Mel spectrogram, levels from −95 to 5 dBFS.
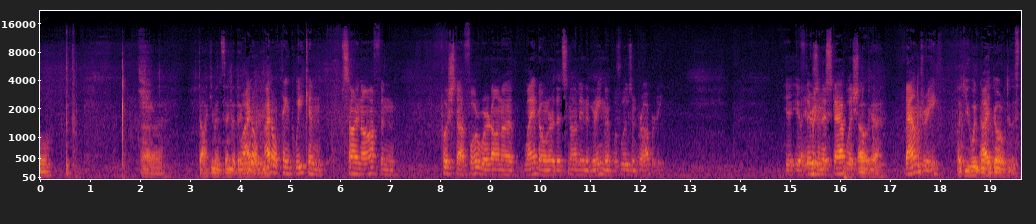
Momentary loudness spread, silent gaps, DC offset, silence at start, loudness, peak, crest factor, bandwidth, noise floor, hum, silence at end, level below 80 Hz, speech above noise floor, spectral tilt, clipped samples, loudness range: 18 LU; none; under 0.1%; 0 s; -29 LUFS; -2 dBFS; 28 dB; 16 kHz; -53 dBFS; none; 0 s; -54 dBFS; 25 dB; -5 dB/octave; under 0.1%; 8 LU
